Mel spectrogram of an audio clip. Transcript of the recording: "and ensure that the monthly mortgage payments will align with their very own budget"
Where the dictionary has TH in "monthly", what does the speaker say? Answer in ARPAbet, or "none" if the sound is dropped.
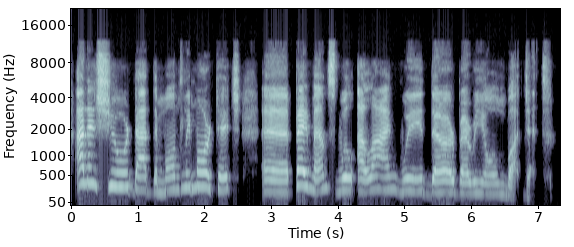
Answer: T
